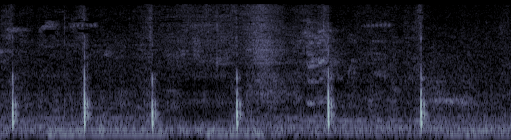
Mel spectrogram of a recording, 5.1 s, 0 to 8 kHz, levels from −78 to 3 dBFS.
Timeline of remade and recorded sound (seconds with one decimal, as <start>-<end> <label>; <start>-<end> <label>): 0.0-1.6 recorded; 1.6-2.3 remade; 2.3-5.1 recorded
